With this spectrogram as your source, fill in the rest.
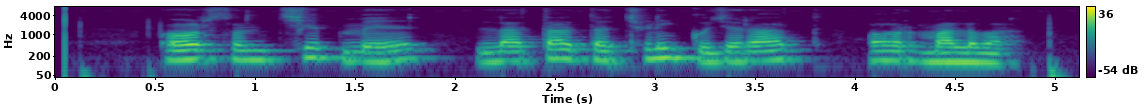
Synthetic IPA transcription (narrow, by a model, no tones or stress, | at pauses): ɔːɾsə̃nt͡ʃʰɪpmẽ | laːt̪ad̪əkt͡ʃʰɽ̃iɡʊd͡ʒɾaːt̪ | ɔːɾmaːlwaː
